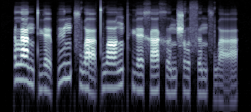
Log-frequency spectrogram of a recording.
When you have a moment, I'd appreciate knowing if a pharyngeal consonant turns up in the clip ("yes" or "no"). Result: no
